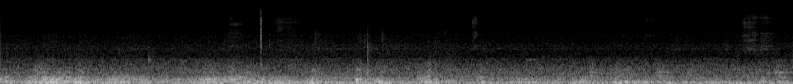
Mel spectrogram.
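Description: Steady low rumble of a Virgin Trains Class 390 Pendolino electric train in motion, heard from inside the carriage, with a few faint clicks.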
